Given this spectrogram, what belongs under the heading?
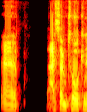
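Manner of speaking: normal talking voice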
